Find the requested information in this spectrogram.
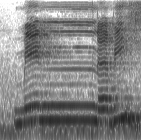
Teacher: ملا دیں گے اور پھر ایک نون کی آواز آئے گی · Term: مدغم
